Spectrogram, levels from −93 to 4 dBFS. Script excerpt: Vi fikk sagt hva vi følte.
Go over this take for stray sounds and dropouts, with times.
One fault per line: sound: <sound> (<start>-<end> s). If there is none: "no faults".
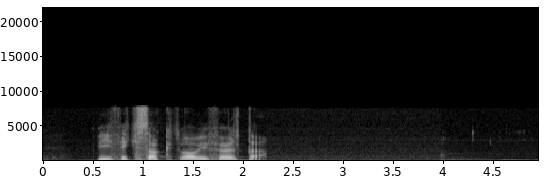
no faults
